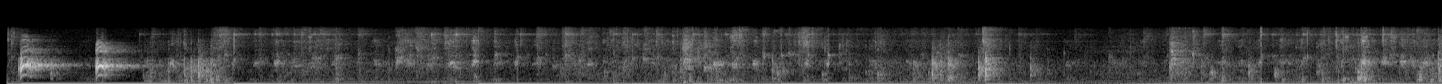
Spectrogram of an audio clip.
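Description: Short, sharp barks from a Shih Tzu come in uneven bursts, sometimes closely spaced, sometimes with pauses. A steady low hum runs underneath throughout.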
